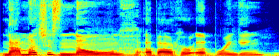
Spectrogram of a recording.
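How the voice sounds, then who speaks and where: A woman's voice: on the high side, a little slow, faint music behind. An American woman hosting a podcast, narrating true crime in a grave storytelling manner with blunt personal asides. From Detroit, United States. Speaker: podcast host.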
